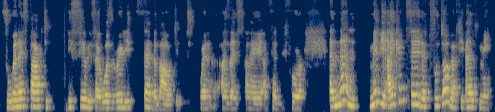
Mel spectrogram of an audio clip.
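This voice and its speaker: An Italian woman speaks English in a gentle voice of middle pitch, stopping often to search for the right word. She is recorded over a video call, and the room around her adds a noticeable echo. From Italy. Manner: hesitant, searching for words with many fillers. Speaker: photographer, guest. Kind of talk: interview.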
